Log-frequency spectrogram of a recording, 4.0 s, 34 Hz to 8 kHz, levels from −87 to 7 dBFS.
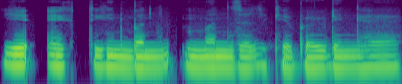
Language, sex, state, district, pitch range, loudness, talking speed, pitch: Hindi, male, Himachal Pradesh, Shimla, 100-110 Hz, -17 LUFS, 120 wpm, 105 Hz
